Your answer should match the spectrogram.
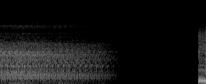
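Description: A steady background drone with many fixed tones fades out over about a second, then cuts to dead silence.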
